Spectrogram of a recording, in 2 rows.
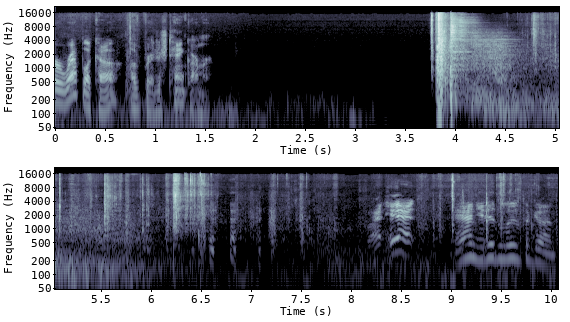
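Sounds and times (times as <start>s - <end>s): rifle shot echo: 3.8s - 6.1s
rifle handling clicks and knocks: 4.7s - 6.7s, 8.8s - 9.9s.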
